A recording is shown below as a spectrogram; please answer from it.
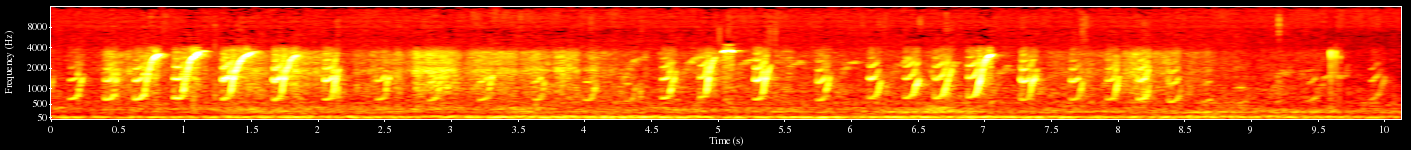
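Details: Rabbit or hare giving a dense run of short, sharply rising squeaks, several per second and often overlapping, some doubled, over a steady low rumble of background noise.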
